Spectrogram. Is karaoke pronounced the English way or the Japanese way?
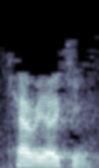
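English. The word is said with English-style pronunciation. The speaker calls it wrong.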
